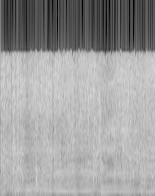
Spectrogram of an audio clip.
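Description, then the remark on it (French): A loud, steady insect buzz drones continuously, with a rich, rasping hum that wavers slightly in pitch without pausing. No one speaks. “L'été arrive et les nuisibles aussi. Guêpes, frelons, rongeurs, punaises de lit, cafards.”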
